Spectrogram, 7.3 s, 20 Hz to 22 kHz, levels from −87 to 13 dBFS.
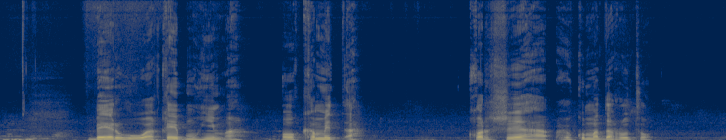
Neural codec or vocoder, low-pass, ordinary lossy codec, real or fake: none; none; none; real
